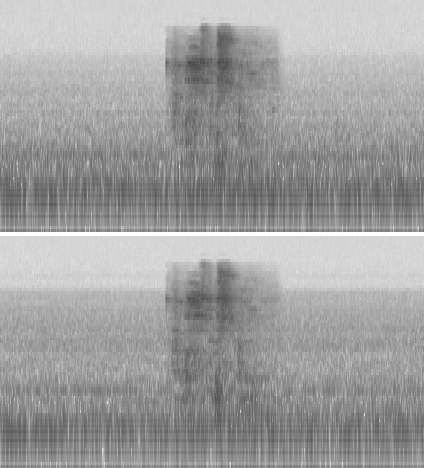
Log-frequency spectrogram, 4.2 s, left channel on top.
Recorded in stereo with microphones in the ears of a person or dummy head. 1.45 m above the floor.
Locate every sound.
1.6 s a sneeze: 20° right (ahead or behind), 1.6 m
